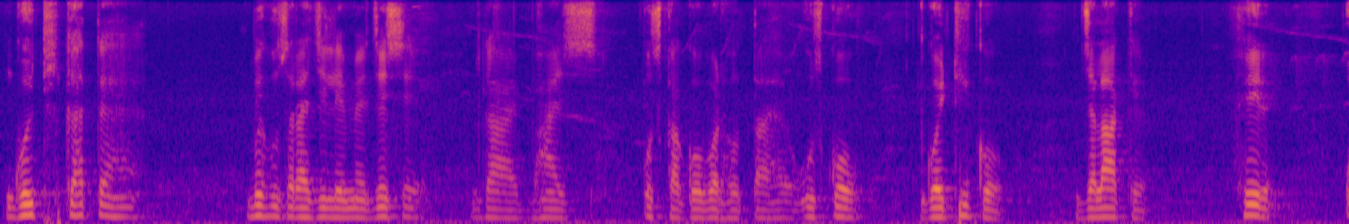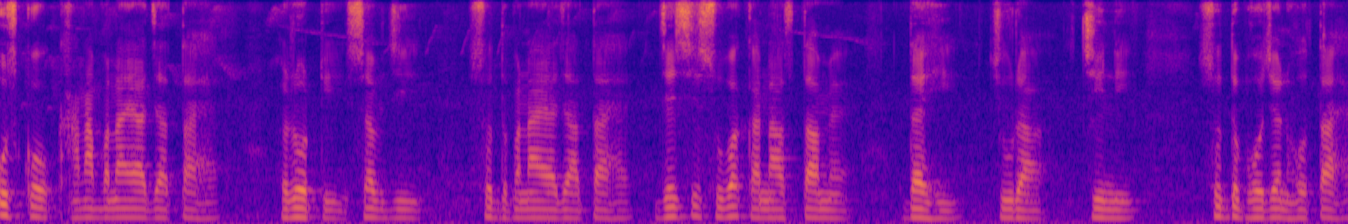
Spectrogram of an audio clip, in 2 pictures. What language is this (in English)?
Hindi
